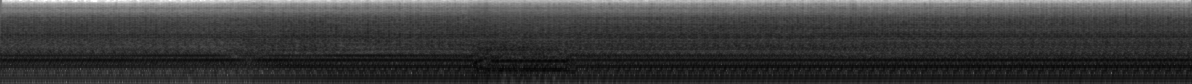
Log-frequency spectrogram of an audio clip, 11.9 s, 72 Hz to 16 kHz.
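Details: Cat 259D skid steer diesel after its 1500-hour service with a new fuel pump and filter: firm, steady clatter at a constant idle, holding even without hunting or misfire; healthy idle with no leaks.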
